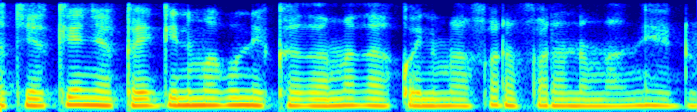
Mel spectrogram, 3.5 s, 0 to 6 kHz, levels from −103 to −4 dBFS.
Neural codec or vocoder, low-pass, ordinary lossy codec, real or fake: autoencoder, 48 kHz, 32 numbers a frame, DAC-VAE, trained on Japanese speech; 5.4 kHz; none; fake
